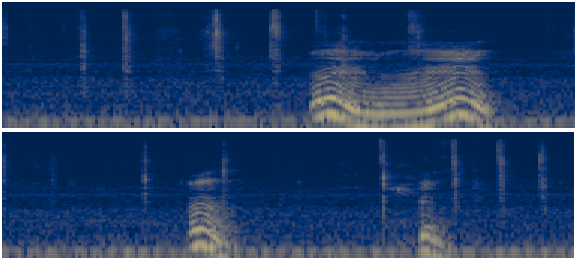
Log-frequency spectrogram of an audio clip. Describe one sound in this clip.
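A man sucks and slurps food close by.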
